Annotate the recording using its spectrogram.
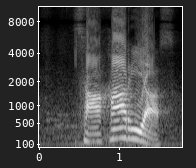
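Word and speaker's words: Zacharias: इसको क्या इसको पढ़ेंगे साखारियास, साखारियास, साकारियास और इसको पढ़ेंगे सेपेलिन, सेपेली सेपेलिन।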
